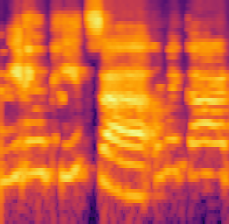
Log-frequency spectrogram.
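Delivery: high-pitched imitation of a complainer; mock whining. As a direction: whine it in a pretend dramatic voice. Mimicking the woman whining in quarantine.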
